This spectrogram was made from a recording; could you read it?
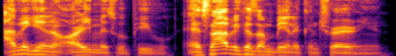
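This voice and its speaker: A man with a deep voice co-hosting a casual podcast, talking emphatically and often laughing. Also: animated, very fast. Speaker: podcast co-host. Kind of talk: casual chat.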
